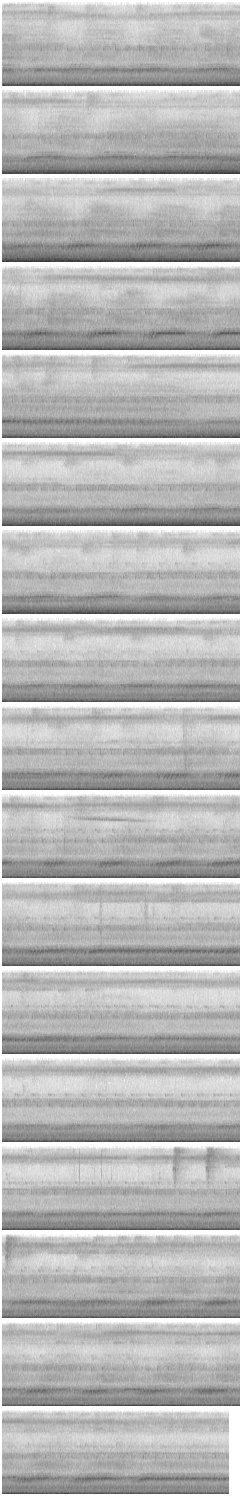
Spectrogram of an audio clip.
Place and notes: Hutan Rekreasi, Melaka, Malaysia - Dusk Chorus at Recreational Forest
Dusk chorus. In the background is the busy road nearby the recreational forest entrance. People are leaving as its approaching dark.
